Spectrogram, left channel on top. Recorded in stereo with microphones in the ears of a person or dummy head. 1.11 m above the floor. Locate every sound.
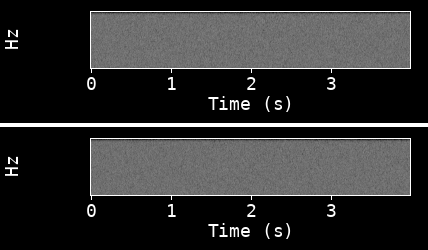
Only background noise.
